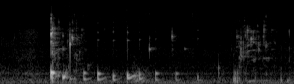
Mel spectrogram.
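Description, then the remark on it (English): Water sloshes inside a water bottle: a sharp knock, then a quick run of hollow, bubbly glugs that gradually fade, with a softer slosh near the end. Fairly quiet, no voices. “Not a bong. Bottle of water.”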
